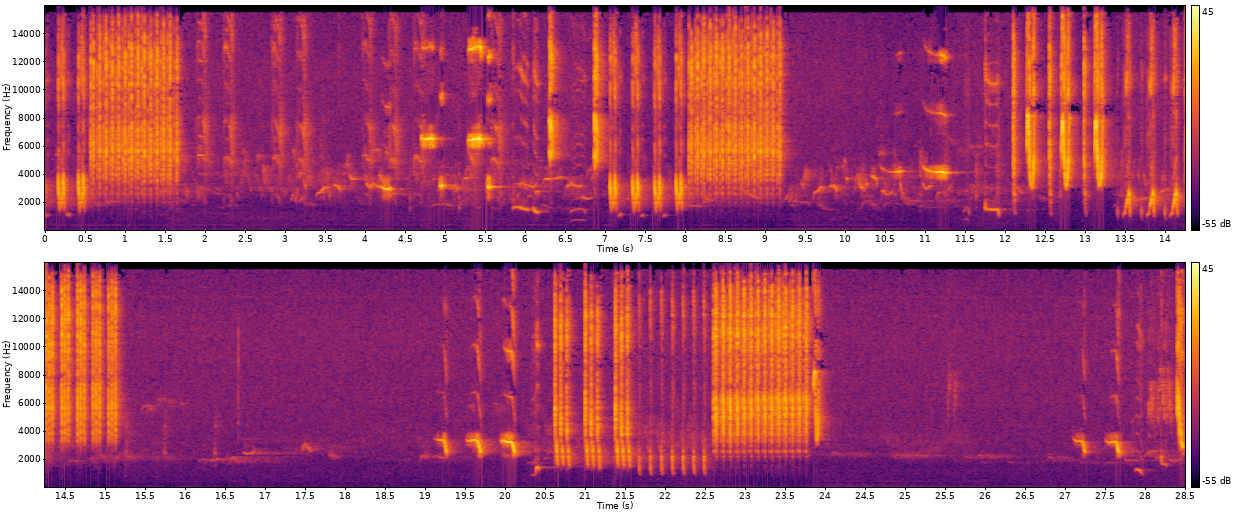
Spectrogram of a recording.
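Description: A songbird singing in phrases of quick chirps, short whistled glides and harsh buzzy trills, with gaps of a few seconds between phrases.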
